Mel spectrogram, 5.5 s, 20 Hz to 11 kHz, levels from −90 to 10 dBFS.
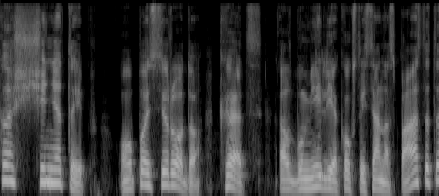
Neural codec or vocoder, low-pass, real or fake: vocoder, 44.1 kHz, 128 mel bands every 256 samples, BigVGAN v2; 9.9 kHz; fake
